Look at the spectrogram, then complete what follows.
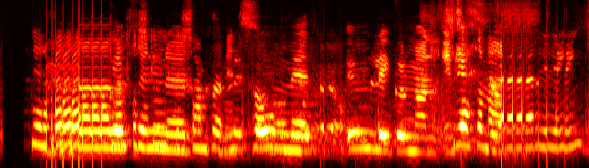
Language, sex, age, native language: Icelandic, female, 15, Icelandic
